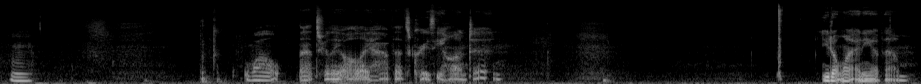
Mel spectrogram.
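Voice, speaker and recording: A woman playing a playful, menacing witch shopkeeper in a soft-spoken ASMR roleplay, breathy and often whispering, with a casual deadpan delivery. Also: medium pitch, exaggerated voice. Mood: conspiratorial, mock-sinister. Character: playful, menacing, petty witch shopkeeper selling haunted trinkets.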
